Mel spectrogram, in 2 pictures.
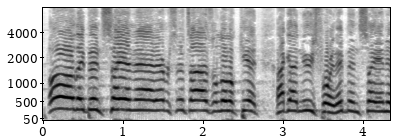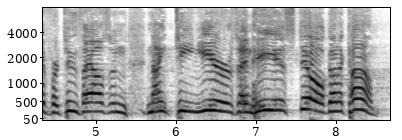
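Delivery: loud, high, emphatic; fired-up preaching. Real, not acted. Pastor preaching to his congregation, fired up. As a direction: preach it with conviction.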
